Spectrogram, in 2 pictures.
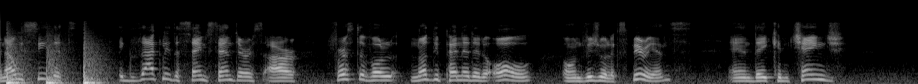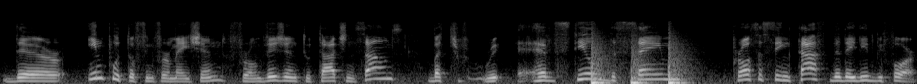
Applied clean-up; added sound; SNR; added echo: none; Knock; -5 dB; none.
